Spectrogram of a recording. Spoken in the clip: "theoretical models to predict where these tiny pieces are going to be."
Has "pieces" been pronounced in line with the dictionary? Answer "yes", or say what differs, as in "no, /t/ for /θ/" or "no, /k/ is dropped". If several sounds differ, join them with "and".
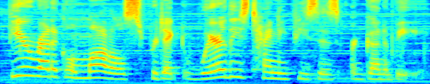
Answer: yes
